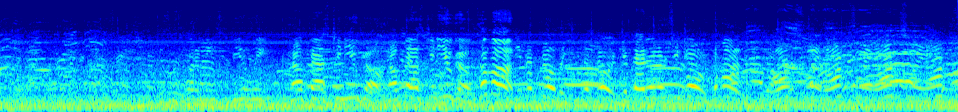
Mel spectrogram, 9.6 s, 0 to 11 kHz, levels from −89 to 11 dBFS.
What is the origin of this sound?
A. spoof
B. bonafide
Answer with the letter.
B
